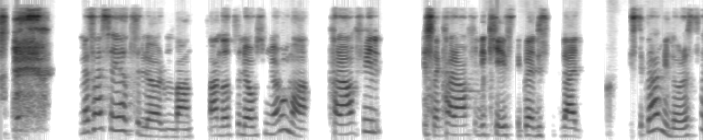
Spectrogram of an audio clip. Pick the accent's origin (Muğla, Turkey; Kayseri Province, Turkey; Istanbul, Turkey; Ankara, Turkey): Ankara, Turkey; born and raised Ankara'da olmaktan memnunum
